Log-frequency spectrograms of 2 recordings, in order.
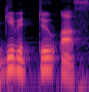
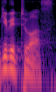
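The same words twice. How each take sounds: First: There is a break before 'to us'. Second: It flows without a break before 'to us'.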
